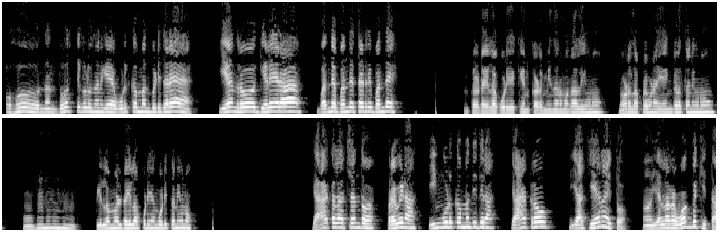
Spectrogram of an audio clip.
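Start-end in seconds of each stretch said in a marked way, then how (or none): 0.1-5.8 put-on higher boyish voice, film-dialogue flourish; grandly playful boy Sunila. Sunila answers friends who came looking for him, theatrical. 15.4-21.4 put-on higher boyish voice, feigned puzzlement; boy Sunila playing innocent. Sunila asks friends why they came, playing innocent.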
